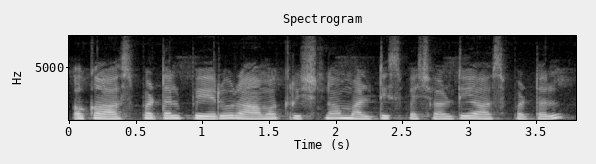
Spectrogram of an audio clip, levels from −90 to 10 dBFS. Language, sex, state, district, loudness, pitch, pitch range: Telugu, female, Telangana, Mahabubabad, -15 LUFS, 210 Hz, 195-220 Hz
